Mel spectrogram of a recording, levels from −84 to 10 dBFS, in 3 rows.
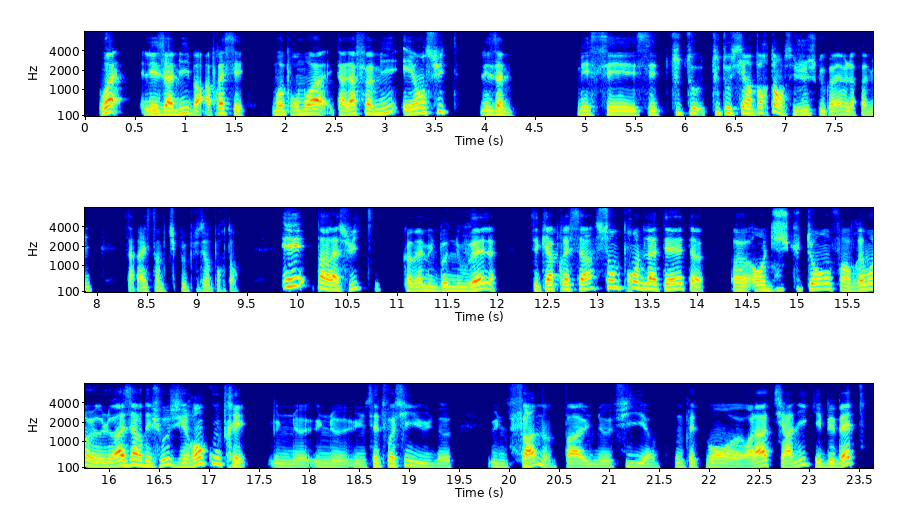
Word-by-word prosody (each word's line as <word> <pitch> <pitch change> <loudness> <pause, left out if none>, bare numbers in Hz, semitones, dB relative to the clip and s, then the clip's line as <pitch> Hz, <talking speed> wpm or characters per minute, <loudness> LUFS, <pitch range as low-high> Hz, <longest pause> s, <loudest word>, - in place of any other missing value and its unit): Ouais! - - +8 0.2
Les 140 0 +1
amis, 155 +9 +5
bah, - - +3
après, 170 - +3
c'est 135 -9 -5 0.3
moi, 140 +2 +2
pour 135 -1 -4
moi, 155 +2 +7
tu - - -1
as - - +3
la 150 - +6
famille 160 +5 -1
et 150 +1 0
ensuite, 185 +5 -2 0.2
les 130 +1 -1
amis. 100 -7 +2 0.6
Mais 130 0 -2
c'est 125 -1 -2
c'est 120 0 -7
tout 165 0 -7
au - - -5
tout 175 -1 -6
aussi 170 +3 0
important. 165 0 +2
C'est 125 -2 -11
juste 140 +2 -5
que, 125 - -8
quand - - -1
même, 130 - -2
la 115 - -3
famille, 115 +3 -9 0.3
ça - - -5
reste - - -7
un - - -7
petit - - -12
peu - - -11
plus - - -15
important. - - -12 0.4
Et 255 +3 +5
par 195 -4 +5
la 155 -2 +6
suite, 185 +5 -8 0.3
quand 125 - -2
même, 130 +2 -2
une 120 - -5
bonne 125 +1 -2
nouvelle, 125 +9 +3 0.3
c'est - - -5
qu'après 170 0 +3
ça, 170 +4 +1
sans 235 +4 0
me - - -5
prendre 220 -3 0
la 180 -2 +6
tête, 175 +3 +1
heu - - +1 0.3
heu, 140 - 0
en 155 0 +2
discutant, 165 +4 -3
enfin, 170 -7 -3
vraiment 155 +8 0
le 135 -3 0
le 135 +2 0
hasard 175 +1 +7
des 155 - -1
choses, 180 +6 -3
j'ai 130 -4 -3
rencontré 200 - +1 0.2
une, 110 -2 -10
heu 105 +1 -9
une, 115 0 -9
heu, 110 -1 -8
une 115 0 -11
cette 130 +2 -5
fois-ci 150 +3 -3
une, 115 -6 -8
heu, 110 +1 -10 0.3
une 115 -2 -10
femme, 105 - +2
pas 110 -1 +2
une, 110 0 -10
heu, 105 - -13
fille 125 -1 -9 0.3
complètement, 120 -1 -5
heu, 105 - -6
voilà, 165 - +4
tyrannique 160 - -3
et 120 - -4
bébête, 115 0 +2
140 Hz, 230 wpm, -22 LUFS, 120-170 Hz, 0.6 s, Ouais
